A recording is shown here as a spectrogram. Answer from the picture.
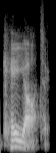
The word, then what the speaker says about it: chaotic: So just one, the pronunciation I would say, chaotic.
